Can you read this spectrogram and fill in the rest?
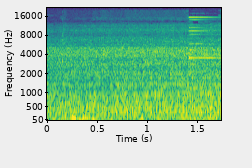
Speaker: so it starts with autom mode and based on what the sensor sensor picks up it ramps up the the fan speed there's the noise so level two level three level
